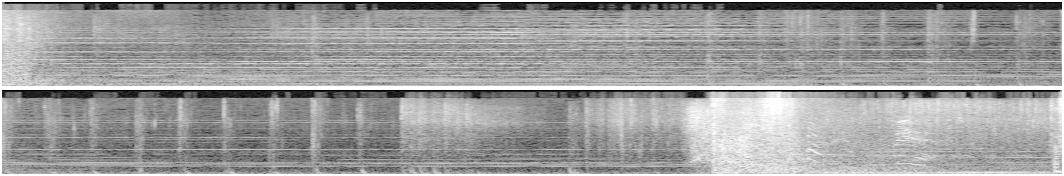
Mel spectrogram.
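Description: In Hogwarts Legacy, the Incendio fire spell goes off as a sudden loud whooshing burst of flame near the end, after a stretch of calm game music.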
